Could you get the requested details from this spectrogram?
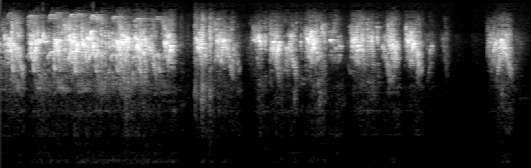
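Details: Chirping house sparrow: an unbroken chattering run of rapid chirps for over two seconds, then separate chirps in short groups and a final lone chirp after a pause.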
